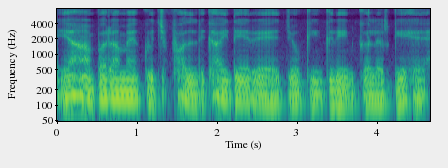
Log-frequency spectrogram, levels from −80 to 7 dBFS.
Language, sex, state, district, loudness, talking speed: Hindi, male, Himachal Pradesh, Shimla, -15 LUFS, 195 wpm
